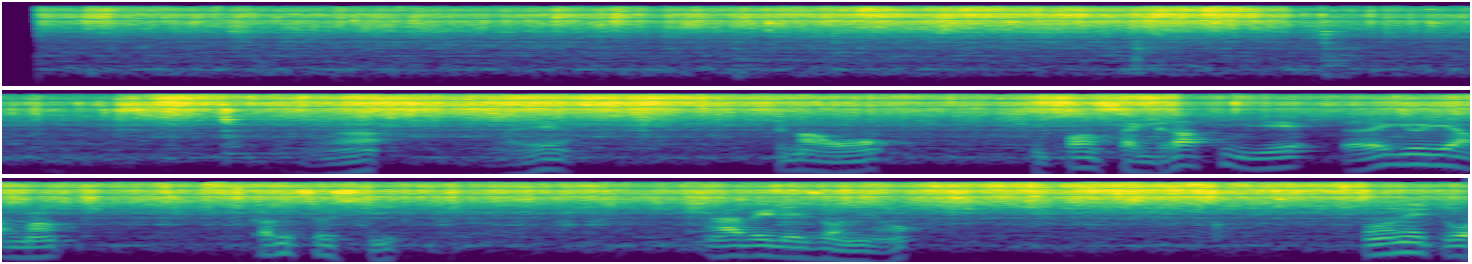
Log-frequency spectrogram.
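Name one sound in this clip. A wooden spoon scrapes and stirs in a pan.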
